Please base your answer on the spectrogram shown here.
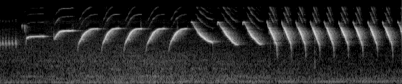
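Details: Singing canary, a song for training: clear upward-sweeping whistles repeated about three per second, then switching to faster, louder downward-swept notes that speed up toward the end.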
